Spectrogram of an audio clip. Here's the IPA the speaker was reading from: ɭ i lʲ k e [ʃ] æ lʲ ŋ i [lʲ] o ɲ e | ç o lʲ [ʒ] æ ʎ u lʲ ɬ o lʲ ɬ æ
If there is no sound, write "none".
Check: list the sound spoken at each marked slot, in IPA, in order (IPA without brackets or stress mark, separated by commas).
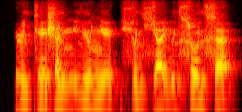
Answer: ʃ, lʲ, ç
